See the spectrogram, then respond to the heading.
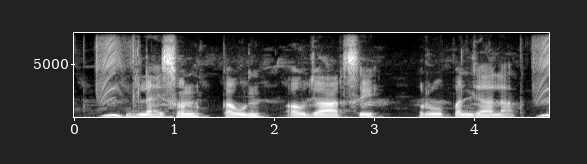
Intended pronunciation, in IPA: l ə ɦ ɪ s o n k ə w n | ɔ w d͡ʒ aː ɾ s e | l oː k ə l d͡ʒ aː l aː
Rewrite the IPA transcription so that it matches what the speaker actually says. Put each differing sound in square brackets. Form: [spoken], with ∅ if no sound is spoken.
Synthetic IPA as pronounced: l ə ɦ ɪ s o n k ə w n | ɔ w d͡ʒ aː ɾ s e | [ɾ] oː [p] ə l d͡ʒ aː l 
